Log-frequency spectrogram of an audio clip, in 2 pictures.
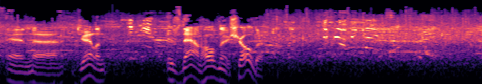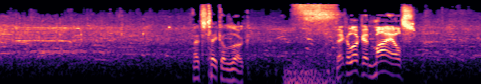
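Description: A large arena crowd murmurs and cheers.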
